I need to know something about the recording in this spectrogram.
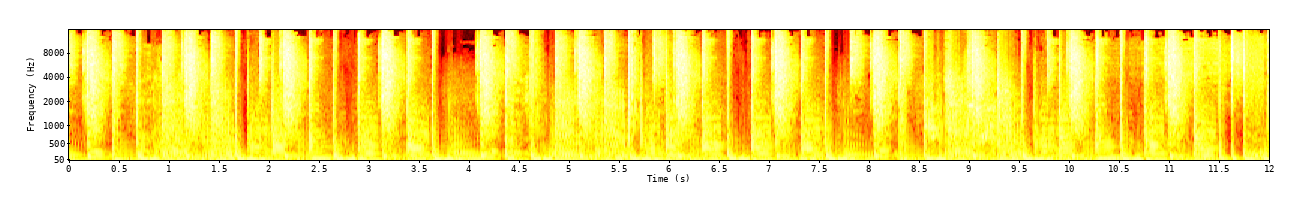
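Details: Loud electronic dance music with a steady thumping beat fills the whole recording, and no animal voice can be picked out.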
